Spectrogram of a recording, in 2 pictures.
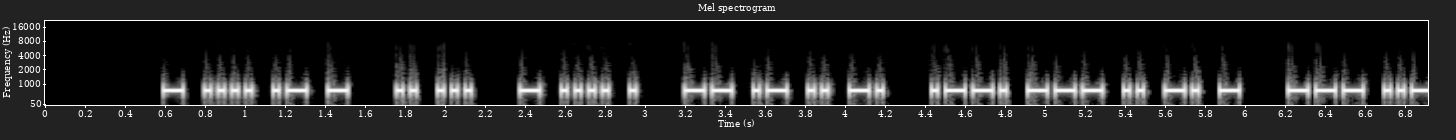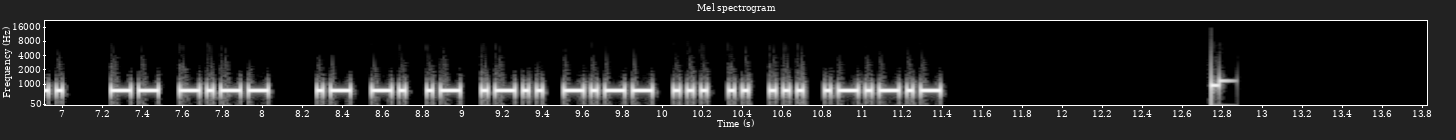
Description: Morse code, heard as a keyed tone, about 36 wpm, 700 Hz. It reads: THAT IS THE MAIN POINT OF MY ANALYSIS.
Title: Sentences from Top 1000 Words - Review Part 5 - 35wpm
